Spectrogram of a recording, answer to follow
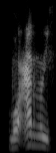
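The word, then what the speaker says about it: معرف: Kalau ini mu'arif ya pakai ain, yang kedua pakai mutarrif pakai to.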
